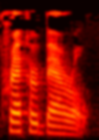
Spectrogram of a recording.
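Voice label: "cracker-barrel", English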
